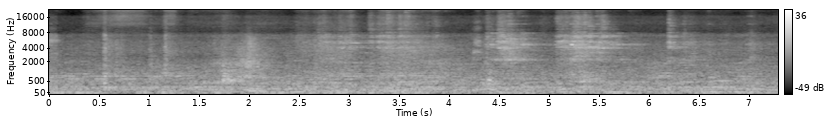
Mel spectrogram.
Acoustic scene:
cafe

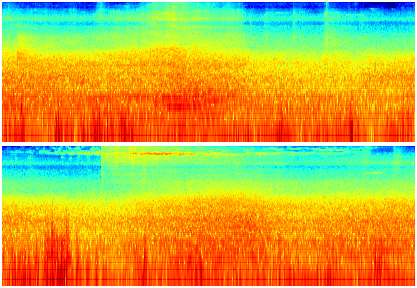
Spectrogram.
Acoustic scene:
street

